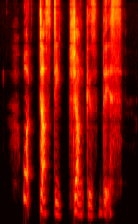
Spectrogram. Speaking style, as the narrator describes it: he raged

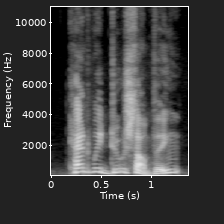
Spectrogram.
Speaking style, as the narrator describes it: she persisted tearfully

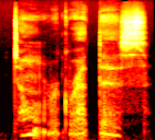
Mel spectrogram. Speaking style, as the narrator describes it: he said, his voice cracking

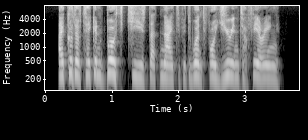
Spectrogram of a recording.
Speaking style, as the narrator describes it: Lorelei snarled

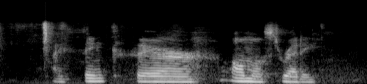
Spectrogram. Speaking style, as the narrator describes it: She kind of sighs and says

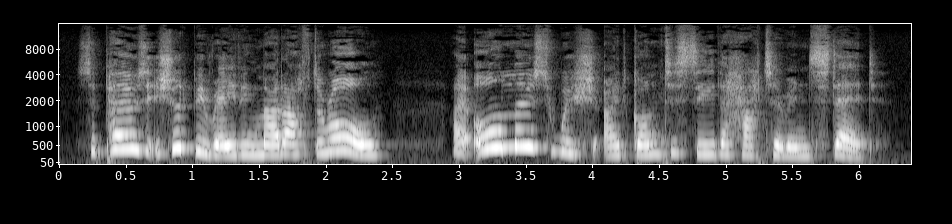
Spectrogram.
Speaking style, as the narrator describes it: rather timidly, saying to herself

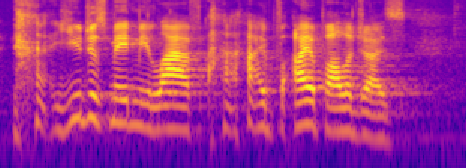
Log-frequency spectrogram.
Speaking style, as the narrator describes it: Jasmine responds, still laughing and smirking

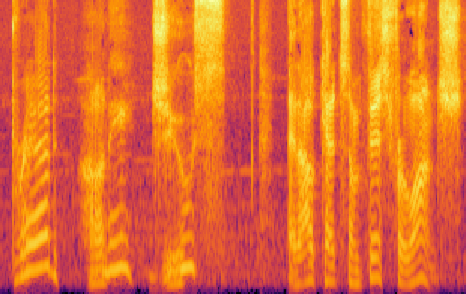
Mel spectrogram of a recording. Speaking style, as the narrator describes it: exclaimed Wicket

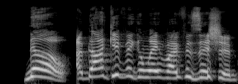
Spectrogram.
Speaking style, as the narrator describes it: Ryan yelled, clearly from behind the hip-high wall

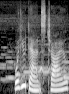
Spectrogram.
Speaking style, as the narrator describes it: she asked in her sweet voice

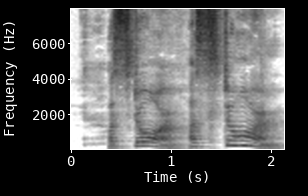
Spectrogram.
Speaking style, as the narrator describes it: Red shouted

